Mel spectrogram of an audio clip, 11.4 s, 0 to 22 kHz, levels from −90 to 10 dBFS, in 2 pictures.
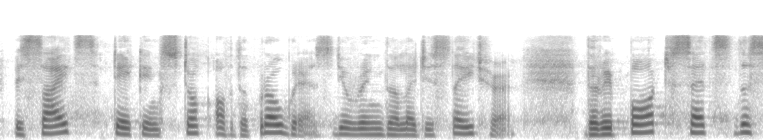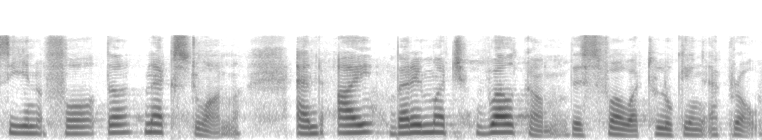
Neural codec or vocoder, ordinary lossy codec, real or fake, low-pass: codec, 16 kHz, 4 kbps, FunCodec, trained on LibriTTS, 50 frames a second; none; fake; none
